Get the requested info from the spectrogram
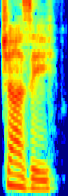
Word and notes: jazzy: British English

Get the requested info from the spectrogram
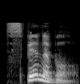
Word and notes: spinnable: British English

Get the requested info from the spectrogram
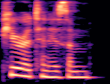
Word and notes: puritanism: American English

